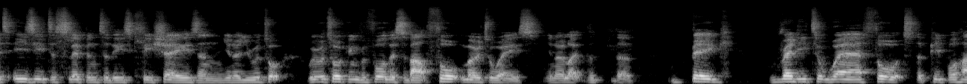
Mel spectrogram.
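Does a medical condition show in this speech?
No.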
